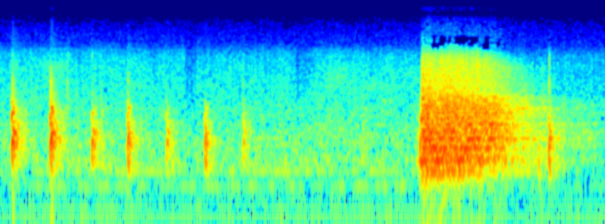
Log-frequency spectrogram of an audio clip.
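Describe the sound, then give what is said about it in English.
Gunshots in a radio drama: a run of sharp reports that grow fainter, then one loud blast that trails off in a long noisy decay. “All right, that's enough shooting”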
